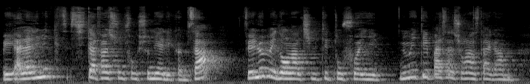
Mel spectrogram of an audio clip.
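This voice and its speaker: A young woman with a high voice vents into her phone at arm's length, sarcastic, indignant and firing off one jab after another. The room around her rings with a noticeable echo, like a bare apartment. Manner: indignant, sarcastic, rapid-fire. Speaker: reality TV personality and influencer. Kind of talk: social media story rant. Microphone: phone held at arm's length.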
